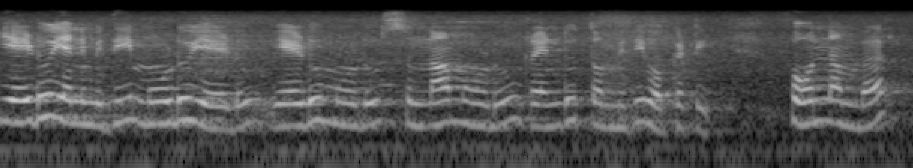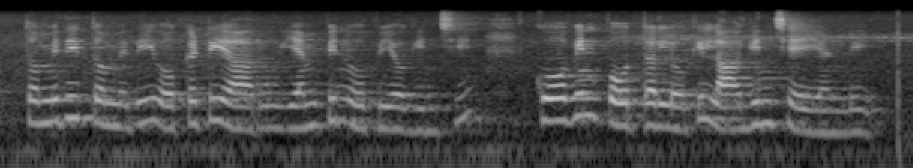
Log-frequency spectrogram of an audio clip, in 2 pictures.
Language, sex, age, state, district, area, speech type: Telugu, female, 30-45, Andhra Pradesh, Palnadu, urban, read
